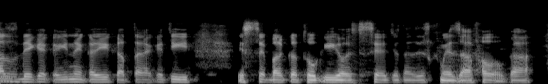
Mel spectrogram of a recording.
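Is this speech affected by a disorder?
No.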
